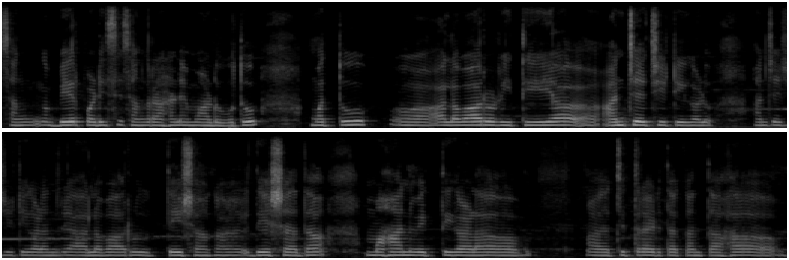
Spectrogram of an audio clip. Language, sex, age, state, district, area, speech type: Kannada, female, 18-30, Karnataka, Chitradurga, rural, spontaneous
